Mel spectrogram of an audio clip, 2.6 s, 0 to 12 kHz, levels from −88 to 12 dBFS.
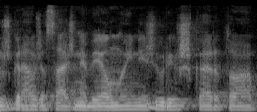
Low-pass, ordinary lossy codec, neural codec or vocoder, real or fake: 9.9 kHz; AAC, 48 kbps; none; real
